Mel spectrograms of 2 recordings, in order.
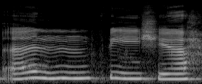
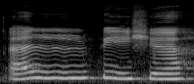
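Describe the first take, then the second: The two takes are said the same way.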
